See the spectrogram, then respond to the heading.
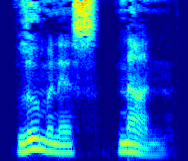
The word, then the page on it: luminous: ˈluːmɪnəs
